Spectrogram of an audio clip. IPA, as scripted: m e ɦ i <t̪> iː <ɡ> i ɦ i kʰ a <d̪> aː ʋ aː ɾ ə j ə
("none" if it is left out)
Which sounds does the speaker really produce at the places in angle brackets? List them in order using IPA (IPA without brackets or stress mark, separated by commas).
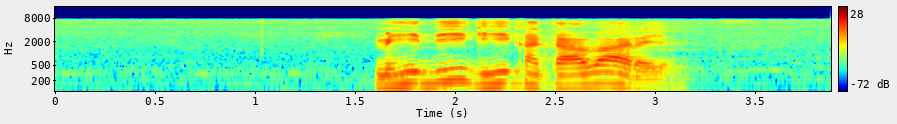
d̪, ɡ, t̪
